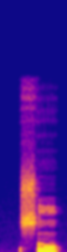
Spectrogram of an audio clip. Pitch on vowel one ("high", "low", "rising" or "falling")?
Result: low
